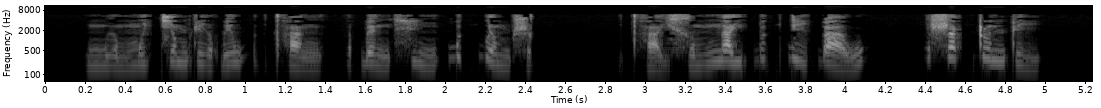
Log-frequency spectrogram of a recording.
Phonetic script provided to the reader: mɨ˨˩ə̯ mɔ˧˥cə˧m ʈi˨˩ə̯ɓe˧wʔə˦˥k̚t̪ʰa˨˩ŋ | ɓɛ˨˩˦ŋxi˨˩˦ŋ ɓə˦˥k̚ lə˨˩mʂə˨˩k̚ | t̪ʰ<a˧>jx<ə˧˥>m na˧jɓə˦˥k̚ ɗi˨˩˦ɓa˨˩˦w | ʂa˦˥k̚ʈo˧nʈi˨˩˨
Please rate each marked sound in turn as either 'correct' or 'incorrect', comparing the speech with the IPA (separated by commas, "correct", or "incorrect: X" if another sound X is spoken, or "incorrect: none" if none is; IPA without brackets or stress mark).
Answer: incorrect: a˨˩˨, correct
